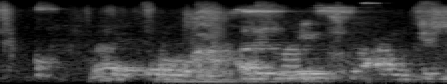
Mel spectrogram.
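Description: Quiet, indistinct speech in a small classroom.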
